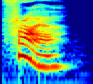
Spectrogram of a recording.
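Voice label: "friar", British English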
